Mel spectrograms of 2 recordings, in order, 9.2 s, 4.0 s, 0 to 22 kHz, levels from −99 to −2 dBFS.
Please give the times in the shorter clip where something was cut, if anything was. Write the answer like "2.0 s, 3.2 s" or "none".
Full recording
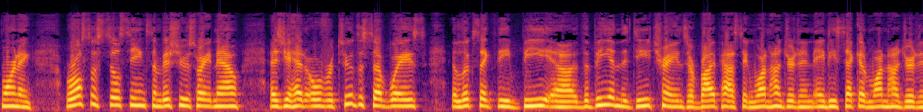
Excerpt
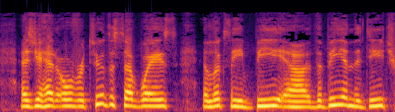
2.3 s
